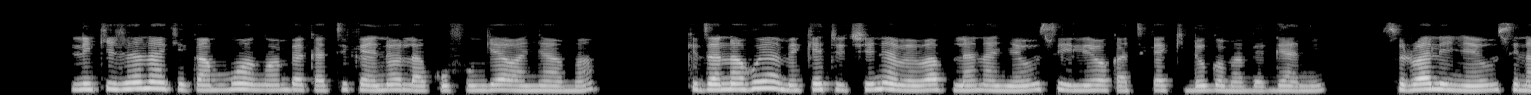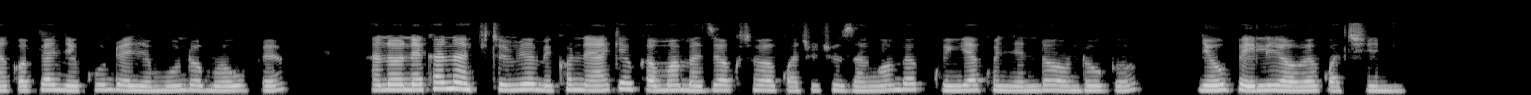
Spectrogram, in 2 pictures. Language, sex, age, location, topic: Swahili, female, 18-24, Kisii, agriculture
